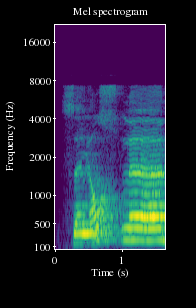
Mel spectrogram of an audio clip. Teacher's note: سین کو صفیر کی آواز سے جلدی پڑھیں گے، تیز سیٹی کی آواز ہوگی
